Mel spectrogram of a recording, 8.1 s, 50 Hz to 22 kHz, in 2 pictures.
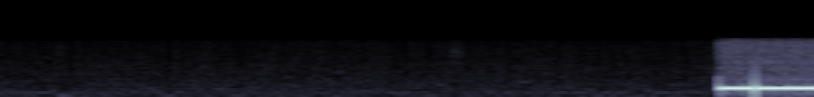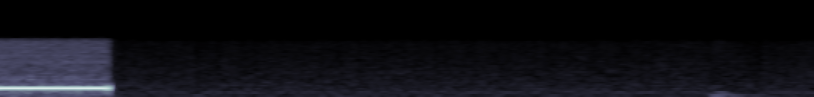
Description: Ringback tone (Europe, 425 Hz).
